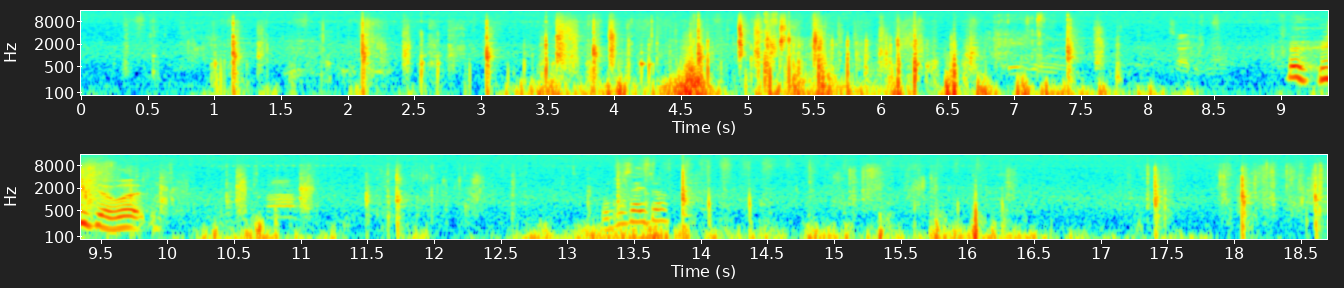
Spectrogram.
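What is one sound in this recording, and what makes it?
A basketball bounces on concrete outdoors.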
